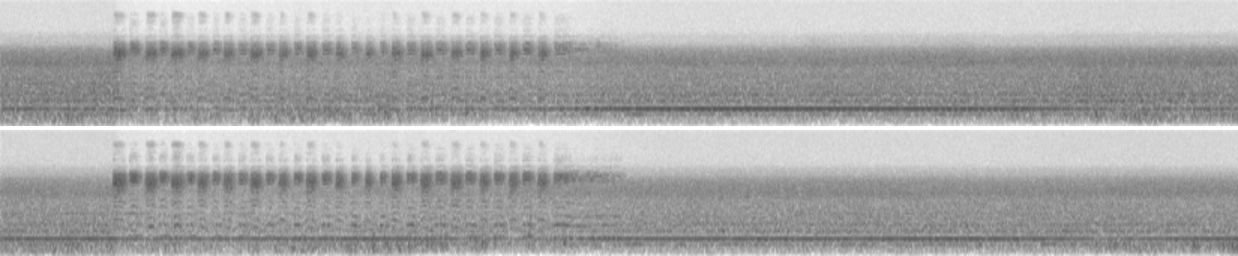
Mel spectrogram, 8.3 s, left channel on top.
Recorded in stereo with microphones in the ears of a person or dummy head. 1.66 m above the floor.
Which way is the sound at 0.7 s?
5° right (ahead or behind).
